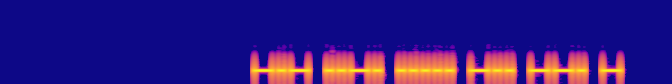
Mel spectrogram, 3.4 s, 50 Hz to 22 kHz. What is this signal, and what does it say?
Morse code, heard as a keyed tone, about 40 wpm, 700 Hz. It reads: KF5DGT
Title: USA Call Signs Repeated 3x 40wpm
